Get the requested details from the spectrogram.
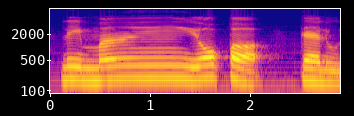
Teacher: حروف یرملون میں سے نون ساکنہ کے بعد یا ہے تو یہاں گنہ کریں گے، لمن یقتلوا، یہاں پر قاف جو ہے بولڈ قاف ہے اور حروف قلقلہ کا قاف ہے، تو یقتلوا آپ اس کو ادا کریں گے۔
